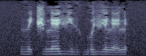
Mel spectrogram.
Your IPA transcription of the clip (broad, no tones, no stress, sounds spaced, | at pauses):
ð ə t͡ʃ ə̤ l ɛ vʲ e ð ə̤ ɡʷ ɐ vʲ ɐ l ɛ l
